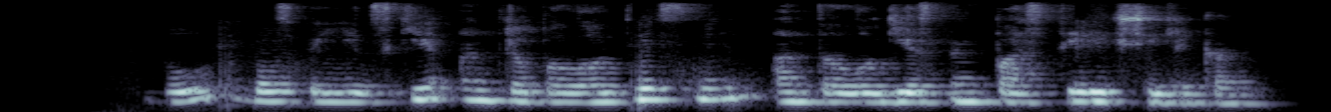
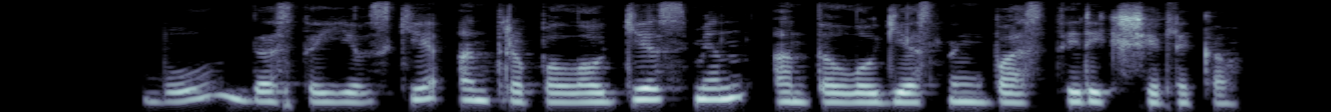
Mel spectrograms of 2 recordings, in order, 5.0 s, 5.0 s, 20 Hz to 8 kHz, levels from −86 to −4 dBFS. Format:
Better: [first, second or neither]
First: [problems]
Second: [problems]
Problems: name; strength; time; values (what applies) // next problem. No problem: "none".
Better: second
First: noise reduction (neural mask model DeepFilterNet 3)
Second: none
